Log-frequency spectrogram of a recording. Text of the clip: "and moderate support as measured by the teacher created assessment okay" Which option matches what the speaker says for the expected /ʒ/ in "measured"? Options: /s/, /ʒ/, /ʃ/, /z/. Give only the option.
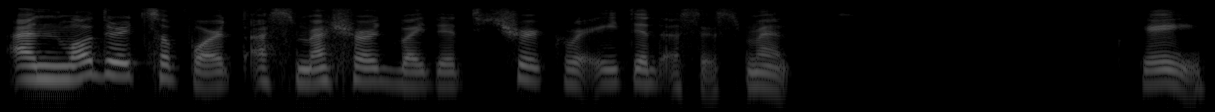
/ʃ/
